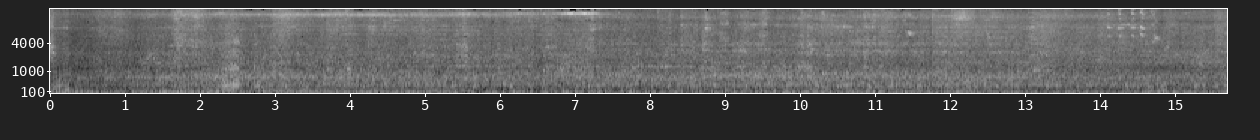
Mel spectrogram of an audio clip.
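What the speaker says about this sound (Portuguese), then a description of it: "Ah, o trem passando de novo." A train rolls past close by in Itapina, Colatina, Brazil, with a continuous loud rumble of wagons and rhythmic clickety-clack wheel beats. Faint metallic squeals run along the steady noise for the whole stretch.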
